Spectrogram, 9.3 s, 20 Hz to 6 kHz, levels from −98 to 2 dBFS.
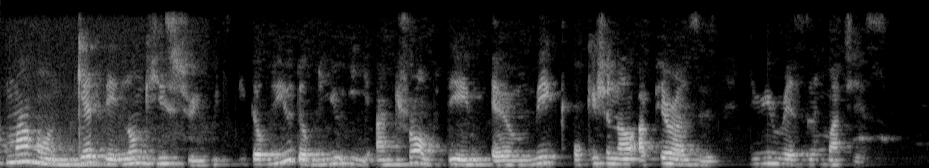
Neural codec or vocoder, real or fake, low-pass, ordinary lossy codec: none; real; 5.4 kHz; none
